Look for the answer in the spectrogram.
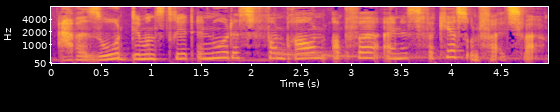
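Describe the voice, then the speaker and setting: A woman's voice: high voice, measured pace, noisy background. An actress playing an observant female historian, narrating in a precise, dryly descriptive manner for a radio drama.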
